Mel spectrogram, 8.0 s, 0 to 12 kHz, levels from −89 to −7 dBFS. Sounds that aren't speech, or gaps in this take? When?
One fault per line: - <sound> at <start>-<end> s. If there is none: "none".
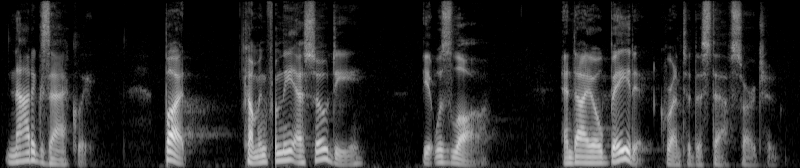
- dropout at 2.7-2.8 s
